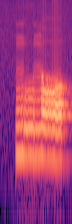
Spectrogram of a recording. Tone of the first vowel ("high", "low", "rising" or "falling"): low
